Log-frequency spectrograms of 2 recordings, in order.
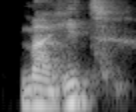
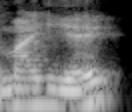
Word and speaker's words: Mahiet: So what we did is we decided to look at one particular important decorator, Mahiet. So Mahiet, you want to say if you pronounce it as it's spelled. So Mahiet, he's an illuminator at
